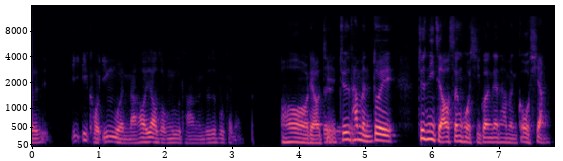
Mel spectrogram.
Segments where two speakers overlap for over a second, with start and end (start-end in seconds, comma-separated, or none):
none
